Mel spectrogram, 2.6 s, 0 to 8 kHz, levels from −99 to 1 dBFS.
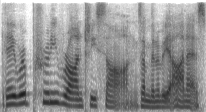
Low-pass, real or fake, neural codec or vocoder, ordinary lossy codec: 7.2 kHz; fake; codec, 16 kHz in and 24 kHz out, 0.6 kbps, FocalCodec, streaming, 4096 codes; MP3, 48 kbps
